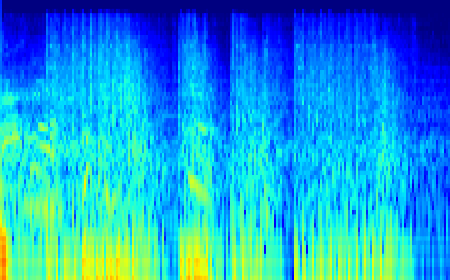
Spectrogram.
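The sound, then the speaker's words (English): Heavy gunfire hammers the metal side of a massive gun in a wasted-world setting. Loud, dense bursts of rapid shots and impacts come in a few rough waves separated by short breaks. “Hot lead obliterates the side of the massive gun.”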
